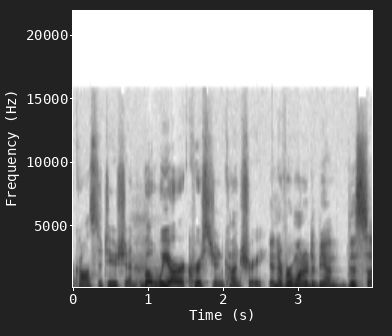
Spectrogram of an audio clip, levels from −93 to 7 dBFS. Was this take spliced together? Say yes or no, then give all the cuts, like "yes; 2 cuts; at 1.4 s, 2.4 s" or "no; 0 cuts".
yes; 1 cut; at 2.6 s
